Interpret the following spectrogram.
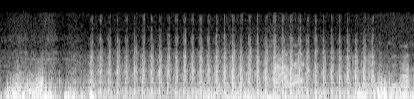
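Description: A small motor running with a fast, even rattle. It starts about a second in and stops just before the end.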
